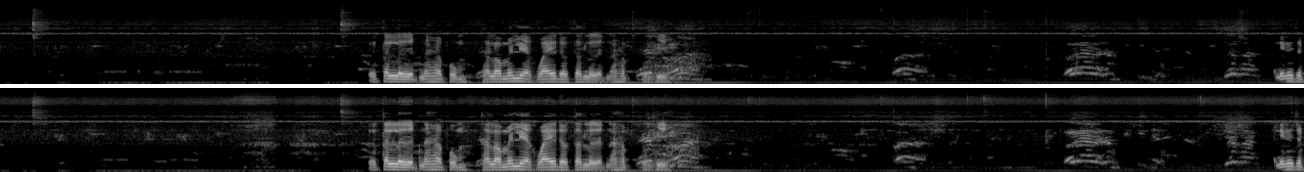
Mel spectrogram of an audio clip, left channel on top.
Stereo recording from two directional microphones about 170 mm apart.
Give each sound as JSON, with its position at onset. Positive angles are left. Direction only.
{"t": 3.7, "sound": "speech", "side_deg": 0}
{"t": 10.7, "sound": "a sound", "side_deg": 30}
{"t": 12.7, "sound": "speech", "side_deg": 5}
